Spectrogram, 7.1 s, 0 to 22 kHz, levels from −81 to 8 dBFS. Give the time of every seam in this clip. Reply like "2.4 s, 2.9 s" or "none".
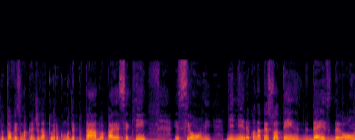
3.4 s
